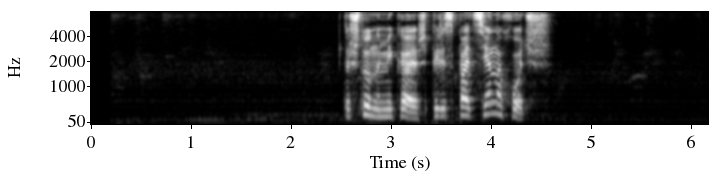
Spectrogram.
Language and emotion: Russian, angry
